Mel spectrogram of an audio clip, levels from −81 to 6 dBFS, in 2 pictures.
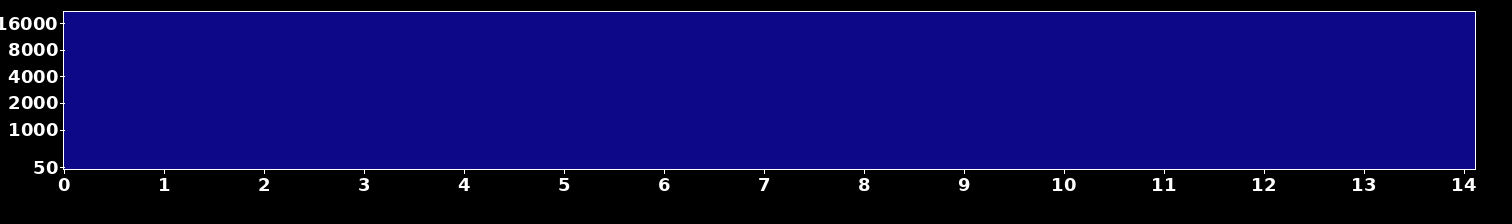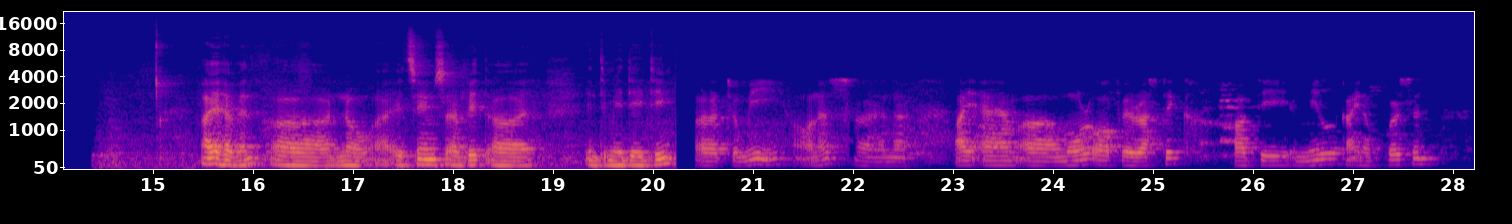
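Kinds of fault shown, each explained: Input switched to a poorer device: the recording likely changed at 20.23 s to a lower-grade microphone or headset call profile. After a 200 ms gap, nothing above 3.8 kHz remains, the sound falls about 5 dB, turns dull and boxy, and gains faint new background noise.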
